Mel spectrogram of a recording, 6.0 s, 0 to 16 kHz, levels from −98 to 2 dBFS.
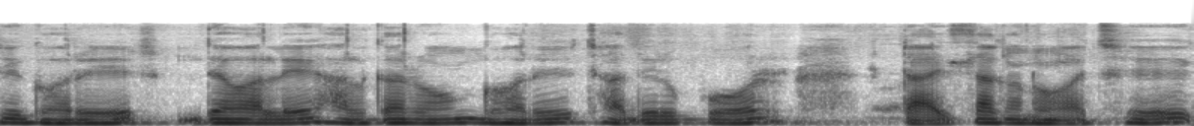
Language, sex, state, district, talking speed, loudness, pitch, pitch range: Bengali, male, Tripura, West Tripura, 100 wpm, -18 LUFS, 105 Hz, 100-110 Hz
